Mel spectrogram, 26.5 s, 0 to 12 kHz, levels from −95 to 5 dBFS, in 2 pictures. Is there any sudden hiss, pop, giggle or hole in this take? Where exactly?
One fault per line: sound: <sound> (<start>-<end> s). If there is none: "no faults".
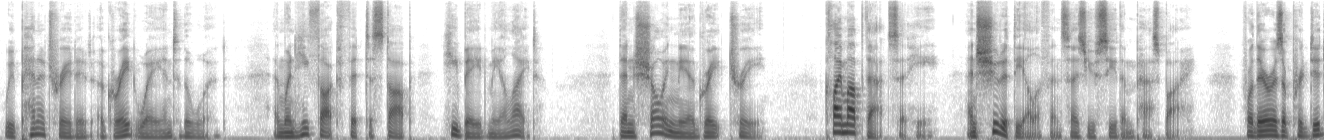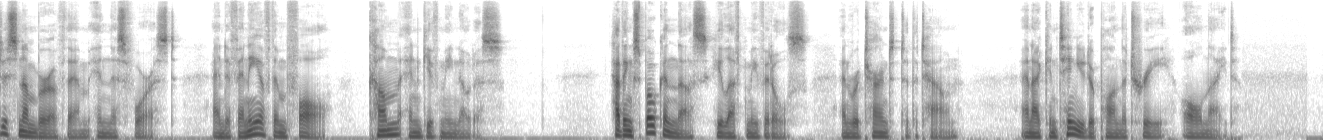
no faults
